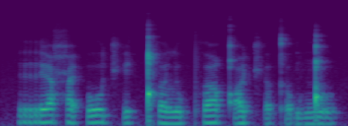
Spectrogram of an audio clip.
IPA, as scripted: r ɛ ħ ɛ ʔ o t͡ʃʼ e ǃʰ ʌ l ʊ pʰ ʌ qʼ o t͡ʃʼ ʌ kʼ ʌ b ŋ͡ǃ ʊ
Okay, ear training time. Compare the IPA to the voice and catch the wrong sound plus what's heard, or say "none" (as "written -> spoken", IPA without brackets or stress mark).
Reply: none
